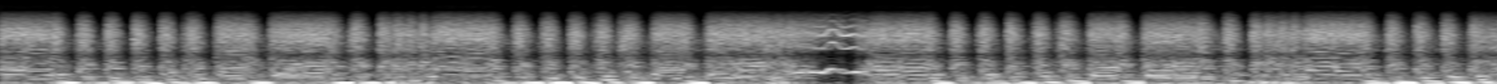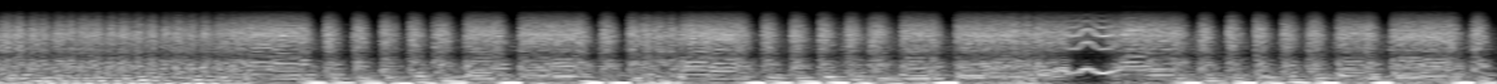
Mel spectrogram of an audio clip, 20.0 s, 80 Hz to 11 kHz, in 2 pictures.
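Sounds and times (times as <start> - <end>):
guitar loop without drums: 0.0 - 19.9.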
